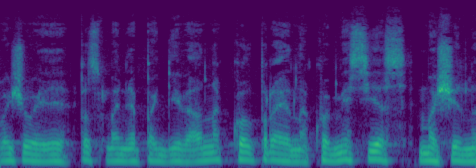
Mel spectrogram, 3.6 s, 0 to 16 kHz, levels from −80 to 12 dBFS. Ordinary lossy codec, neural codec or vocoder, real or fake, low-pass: MP3, 64 kbps; none; real; 14.4 kHz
